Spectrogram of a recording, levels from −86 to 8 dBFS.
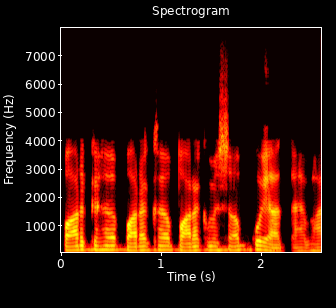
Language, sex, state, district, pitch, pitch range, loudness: Hindi, male, Bihar, Gaya, 135 Hz, 125-145 Hz, -20 LUFS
